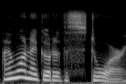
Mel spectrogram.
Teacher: The key information is want and store. So they get stressed.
